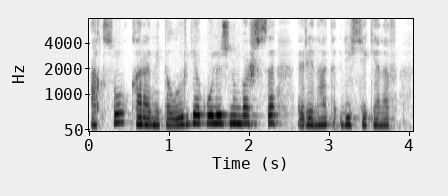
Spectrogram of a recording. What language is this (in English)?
Kazakh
